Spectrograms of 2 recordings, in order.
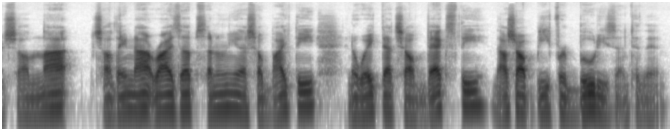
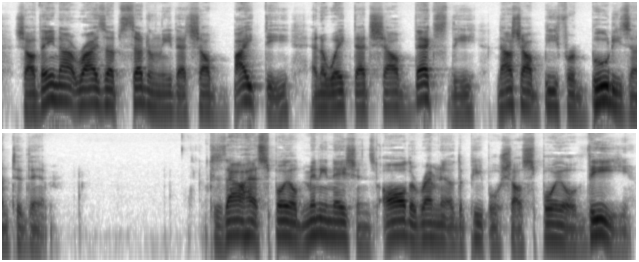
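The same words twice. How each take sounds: First: Softer, hushed recital of the same verse; subdued solemn reading; quiet scripture reading. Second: Firm, slightly raised preaching recital; forceful scripture reading. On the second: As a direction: declaim the prophecy as a warning. Reads scripture louder. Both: Acted.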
